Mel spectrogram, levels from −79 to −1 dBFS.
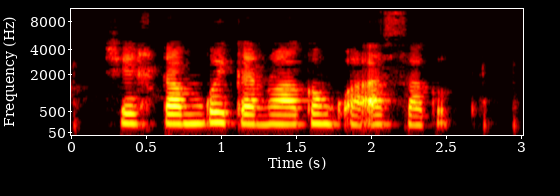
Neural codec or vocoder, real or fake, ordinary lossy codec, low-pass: none; real; AAC, 48 kbps; 9.9 kHz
